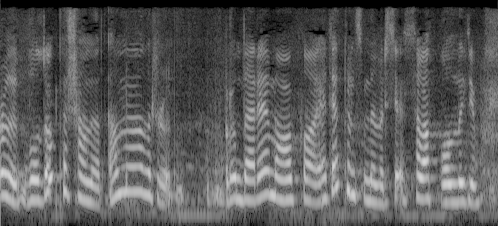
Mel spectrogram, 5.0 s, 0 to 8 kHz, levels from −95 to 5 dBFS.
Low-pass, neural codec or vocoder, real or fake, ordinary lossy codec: 7.2 kHz; codec, 16 kHz, 2 kbps, X-Codec, HuBERT features, trained on balanced general audio; fake; MP3, 48 kbps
